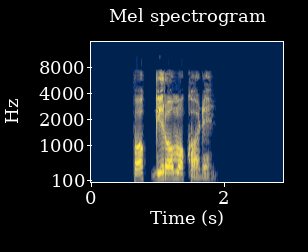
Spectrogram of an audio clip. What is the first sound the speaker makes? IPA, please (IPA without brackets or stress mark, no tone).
p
